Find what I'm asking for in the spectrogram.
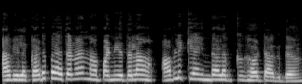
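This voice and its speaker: A hot-tempered young man, voiced by a woman, argues at a rapid clip in a Kanyakumari Tamil accent. His scolding, argumentative manner suits a homemade cartoon serial. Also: mid-range voice, a little mellow, muffled recording, natural voice. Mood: brooding. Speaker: voice artist.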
